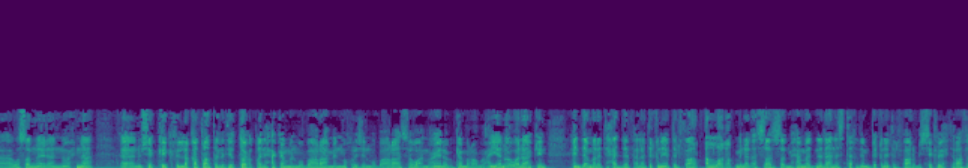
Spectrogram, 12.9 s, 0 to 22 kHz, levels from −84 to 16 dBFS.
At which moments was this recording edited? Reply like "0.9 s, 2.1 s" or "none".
5.6 s, 10.9 s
